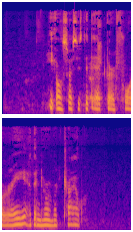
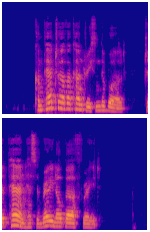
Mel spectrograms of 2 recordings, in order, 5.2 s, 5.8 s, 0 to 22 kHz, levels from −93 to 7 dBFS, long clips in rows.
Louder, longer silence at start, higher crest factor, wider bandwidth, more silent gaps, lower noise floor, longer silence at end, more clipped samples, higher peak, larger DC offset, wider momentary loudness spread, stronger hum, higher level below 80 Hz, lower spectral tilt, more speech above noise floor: first, -18 LUFS vs -26 LUFS; first, 0.9 s vs 0.65 s; about the same, 20 dB vs 18 dB; first, 16.5 kHz vs 12.5 kHz; neither; second, -61 dBFS vs under -90 dBFS; about the same, 1.05 s vs 1 s; neither; first, 0 dBFS vs -10 dBFS; neither; about the same, 13 LU vs 12 LU; neither; first, -58 dBFS vs -72 dBFS; second, -3.5 dB/octave vs -6 dB/octave; second, 43 dB vs over 65 dB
